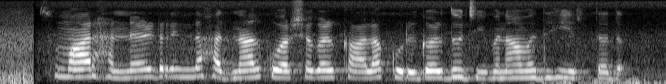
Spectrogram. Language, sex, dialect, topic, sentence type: Kannada, female, Northeastern, agriculture, statement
